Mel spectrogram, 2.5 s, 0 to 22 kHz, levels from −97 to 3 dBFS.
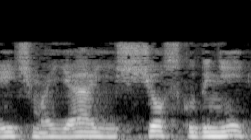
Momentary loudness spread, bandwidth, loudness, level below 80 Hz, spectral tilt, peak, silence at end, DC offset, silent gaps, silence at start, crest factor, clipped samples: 8 LU; 6.6 kHz; -18 LUFS; -54 dBFS; -7 dB/octave; -2 dBFS; 0 s; under 0.1%; none; 0 s; 14 dB; under 0.1%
